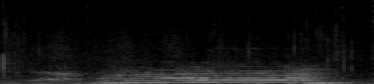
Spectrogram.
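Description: A single cow lets out a long, drawn-out moo, fairly close and clear against a quiet background.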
